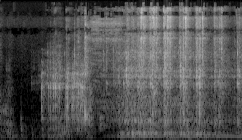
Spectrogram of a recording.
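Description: A home sewing machine top stitching through layers of a Gunther bag: a quick start followed by a steady, rapid mechanical chatter of the needle, fairly faint and close, with no talking.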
